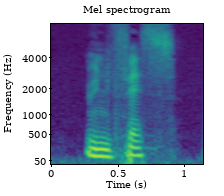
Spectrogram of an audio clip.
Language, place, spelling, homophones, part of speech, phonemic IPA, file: French, Paris, fesse, Fès / fèces, noun / verb, /fɛs/, Fr-fesse.ogg
- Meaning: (noun) buttock; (verb) inflection of fesser: 1. first/third-person singular present indicative/subjunctive 2. second-person singular imperative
